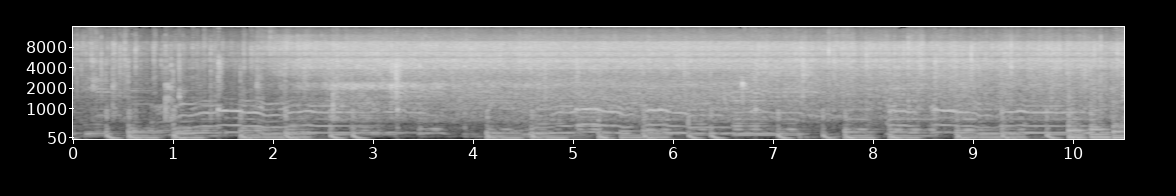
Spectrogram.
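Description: Egg and lettuce fried rice sizzling steadily in a nonstick frying pan, the hiss growing a little stronger a couple of seconds in. A pop song plays underneath.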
